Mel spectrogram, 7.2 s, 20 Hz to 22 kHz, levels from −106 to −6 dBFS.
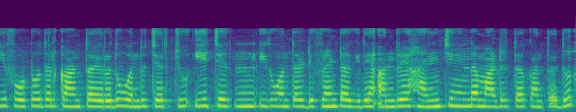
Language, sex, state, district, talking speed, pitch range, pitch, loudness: Kannada, female, Karnataka, Shimoga, 125 wpm, 220-235 Hz, 225 Hz, -20 LUFS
